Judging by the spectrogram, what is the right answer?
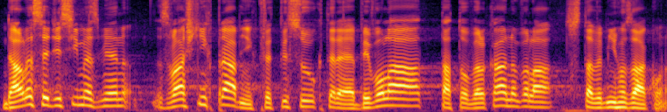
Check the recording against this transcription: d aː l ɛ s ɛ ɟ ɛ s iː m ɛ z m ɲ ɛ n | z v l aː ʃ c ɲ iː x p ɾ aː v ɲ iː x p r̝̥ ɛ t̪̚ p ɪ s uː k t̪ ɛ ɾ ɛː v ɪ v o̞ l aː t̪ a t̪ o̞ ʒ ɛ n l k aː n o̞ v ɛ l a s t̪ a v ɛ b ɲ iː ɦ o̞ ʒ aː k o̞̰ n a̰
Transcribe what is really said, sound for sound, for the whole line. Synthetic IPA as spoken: d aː l ɛ s ɛ ɟ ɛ s iː m ɛ z m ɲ ɛ n | z v l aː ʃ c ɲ iː x p ɾ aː v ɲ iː x p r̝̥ ɛ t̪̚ p ɪ s uː k t̪ ɛ ɾ ɛː v ɪ v o̞ l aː t̪ a t̪ o̞ v ɛ l k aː n o̞ v ɛ l a s t̪ a v ɛ b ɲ iː ɦ o̞ z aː k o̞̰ n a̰

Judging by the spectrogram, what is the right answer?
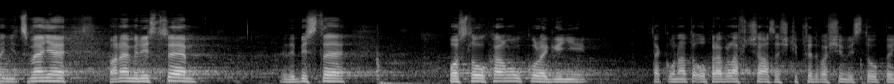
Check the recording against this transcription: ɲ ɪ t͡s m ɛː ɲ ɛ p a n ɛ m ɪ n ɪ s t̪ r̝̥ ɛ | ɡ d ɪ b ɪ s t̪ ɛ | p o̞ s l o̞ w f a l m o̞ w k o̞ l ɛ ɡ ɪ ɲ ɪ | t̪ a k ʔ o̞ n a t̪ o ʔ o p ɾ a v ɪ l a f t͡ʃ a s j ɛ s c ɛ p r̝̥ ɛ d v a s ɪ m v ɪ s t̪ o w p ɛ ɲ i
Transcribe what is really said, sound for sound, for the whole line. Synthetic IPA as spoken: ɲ ɪ t͡s m ɛː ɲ ɛ p a n ɛ m ɪ n ɪ s t̪ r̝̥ ɛ | ɡ d ɪ b ɪ s t̪ ɛ | p o̞ s l o̞ w x a l m o̞ w k o̞ l ɛ ɡ ɪ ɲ ɪ | t̪ a k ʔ o̞ n a t̪ o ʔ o p ɾ a v ɪ l a f t͡ʃ a s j ɛ ʃ c ɛ p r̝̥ ɛ d v a ʃ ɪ m v ɪ s t̪ o w p ɛ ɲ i

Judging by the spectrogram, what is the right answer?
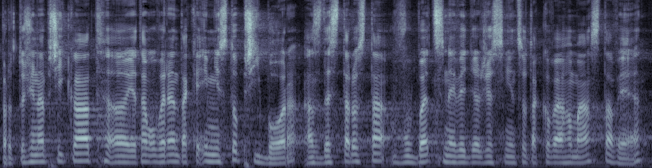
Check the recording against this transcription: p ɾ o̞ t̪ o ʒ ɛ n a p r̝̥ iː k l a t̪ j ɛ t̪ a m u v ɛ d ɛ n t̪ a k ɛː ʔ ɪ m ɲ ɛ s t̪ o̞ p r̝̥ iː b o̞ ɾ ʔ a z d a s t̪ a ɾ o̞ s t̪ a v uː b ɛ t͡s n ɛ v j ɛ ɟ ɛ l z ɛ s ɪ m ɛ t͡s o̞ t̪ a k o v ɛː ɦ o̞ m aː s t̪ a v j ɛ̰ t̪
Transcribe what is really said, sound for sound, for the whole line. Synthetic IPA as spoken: p ɾ o̞ t̪ o ʒ ɛ n a p r̝̥ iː k l a t̪ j ɛ t̪ a m u v ɛ d ɛ n t̪ a k ɛː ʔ ɪ m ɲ ɛ s t̪ o̞ p r̝̥ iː b o̞ ɾ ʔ a z d ɛ s t̪ a ɾ o̞ s t̪ a v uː b ɛ t͡s n ɛ v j ɛ ɟ ɛ l ʒ ɛ s ɪ ɲ ɛ t͡s o̞ t̪ a k o v ɛː ɦ o̞ m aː s t̪ a v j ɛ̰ t̪

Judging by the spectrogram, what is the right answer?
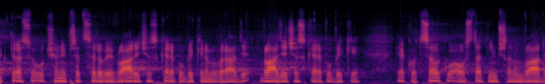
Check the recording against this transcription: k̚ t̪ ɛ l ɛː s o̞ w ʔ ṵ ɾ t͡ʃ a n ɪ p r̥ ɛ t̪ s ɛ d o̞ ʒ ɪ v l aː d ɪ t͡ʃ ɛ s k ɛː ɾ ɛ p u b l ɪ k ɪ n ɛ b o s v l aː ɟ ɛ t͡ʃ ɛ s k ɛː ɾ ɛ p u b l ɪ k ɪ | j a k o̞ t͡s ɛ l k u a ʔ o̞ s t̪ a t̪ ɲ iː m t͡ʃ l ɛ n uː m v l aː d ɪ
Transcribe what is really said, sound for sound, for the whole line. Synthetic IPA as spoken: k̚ t̪ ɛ ɾ ɛː s o̞ w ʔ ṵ ɾ t͡ʃ ɛ n ɪ p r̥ ɛ t̪ s ɛ d o̞ v ɪ v l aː d ɪ t͡ʃ ɛ s k ɛː ɾ ɛ p u b l ɪ k ɪ n ɛ b o v l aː ɟ ɛ t͡ʃ ɛ s k ɛː ɾ ɛ p u b l ɪ k ɪ | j a k o̞ t͡s ɛ l k u a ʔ o̞ s t̪ a t̪ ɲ iː m t͡ʃ l ɛ n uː m v l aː d ɪ

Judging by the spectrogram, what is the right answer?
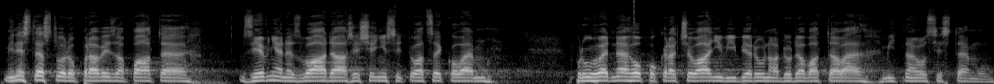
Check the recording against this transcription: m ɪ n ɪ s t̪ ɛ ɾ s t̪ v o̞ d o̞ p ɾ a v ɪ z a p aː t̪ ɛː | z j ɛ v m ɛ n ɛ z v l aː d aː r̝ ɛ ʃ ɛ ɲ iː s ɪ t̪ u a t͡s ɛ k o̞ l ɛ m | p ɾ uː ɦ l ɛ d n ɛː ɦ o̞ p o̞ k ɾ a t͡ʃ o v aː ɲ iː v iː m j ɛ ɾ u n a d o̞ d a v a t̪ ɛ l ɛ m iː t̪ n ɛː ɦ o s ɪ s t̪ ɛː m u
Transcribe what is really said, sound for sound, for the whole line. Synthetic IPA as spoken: m ɪ n ɪ s t̪ ɛ ɾ s t̪ v o̞ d o̞ p ɾ a v ɪ z a p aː t̪ ɛː | z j ɛ v ɲ ɛ n ɛ z v l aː d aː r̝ ɛ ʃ ɛ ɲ iː s ɪ t̪ u a t͡s ɛ k o̞ l ɛ m | p ɾ uː ɦ l ɛ d n ɛː ɦ o̞ p o̞ k ɾ a t͡ʃ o v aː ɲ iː v iː b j ɛ ɾ u n a d o̞ d a v a t̪ ɛ l ɛ m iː t̪ n ɛː ɦ o s ɪ s t̪ ɛː m u

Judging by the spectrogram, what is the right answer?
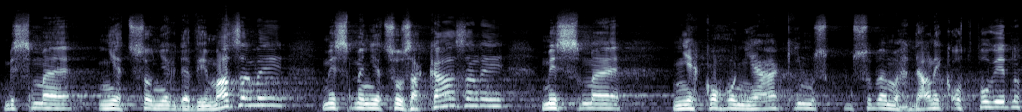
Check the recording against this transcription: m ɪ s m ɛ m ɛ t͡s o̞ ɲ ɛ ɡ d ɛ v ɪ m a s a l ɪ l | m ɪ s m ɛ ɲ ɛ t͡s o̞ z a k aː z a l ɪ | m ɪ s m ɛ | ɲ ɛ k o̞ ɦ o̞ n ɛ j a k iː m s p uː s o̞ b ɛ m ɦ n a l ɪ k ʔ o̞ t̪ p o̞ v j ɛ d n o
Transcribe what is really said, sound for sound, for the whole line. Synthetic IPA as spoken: m ɪ s m ɛ ɲ ɛ t͡s o̞ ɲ ɛ ɡ d ɛ v ɪ m a z a l ɪ | m ɪ s m ɛ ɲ ɛ t͡s o̞ z a k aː z a l ɪ | m ɪ s m ɛ | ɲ ɛ k o̞ ɦ o̞ ɲ ɛ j a k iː m s p uː s o̞ b ɛ m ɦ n a l ɪ k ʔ o̞ t̪ p o̞ v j ɛ d n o

